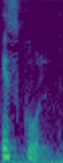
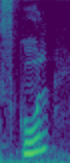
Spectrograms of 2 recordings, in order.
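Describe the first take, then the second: First: An extra vowel comes before the s sound. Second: The word starts directly with the s sound. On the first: The speaker calls it wrong. "they add a E in front" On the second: The speaker calls it right. "So instead of saying school"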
